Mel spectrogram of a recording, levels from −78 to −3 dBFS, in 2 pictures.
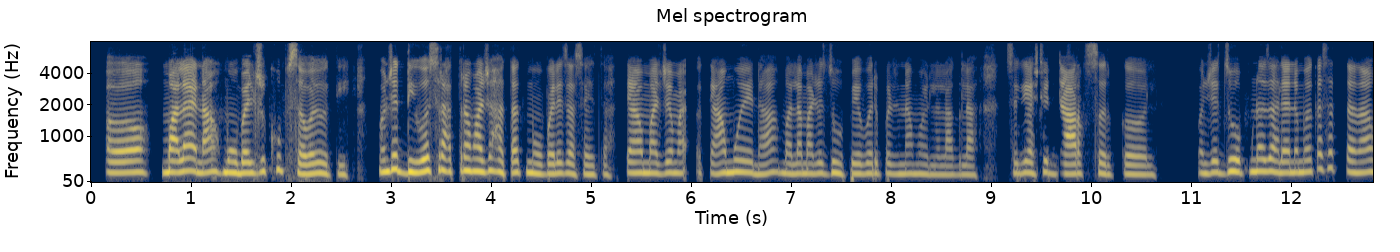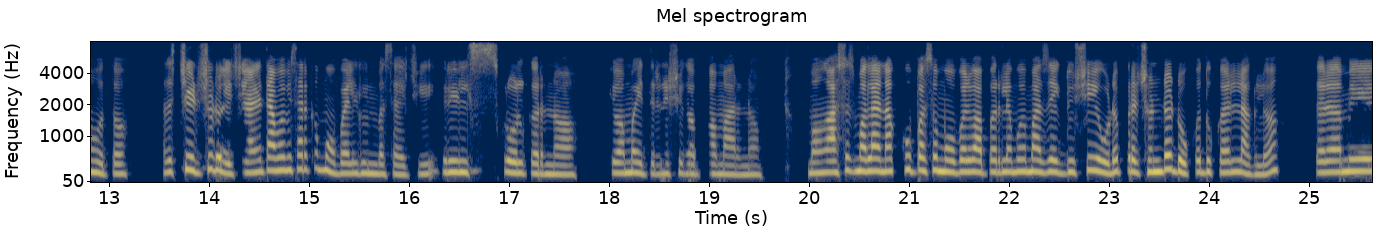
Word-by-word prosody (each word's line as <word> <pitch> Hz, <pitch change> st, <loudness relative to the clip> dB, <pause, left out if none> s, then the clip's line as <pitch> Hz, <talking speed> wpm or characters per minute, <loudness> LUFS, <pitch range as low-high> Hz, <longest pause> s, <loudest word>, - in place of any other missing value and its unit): अ, 230 Hz, -, +2 dB, 0.5 s
मला 240 Hz, +1 st, +8 dB
आहे 265 Hz, -, +7 dB
ना, 225 Hz, -1 st, +4 dB
मोबाईलची 225 Hz, 0 st, +5 dB
खूप 290 Hz, -4 st, -2 dB
सवय 205 Hz, +1 st, +5 dB
होती. 195 Hz, -2 st, -1 dB, 0.3 s
म्हणजे 250 Hz, +4 st, +7 dB
दिवस-रात्र 260 Hz, +2 st, +6 dB
माझ्या 260 Hz, 0 st, +6 dB
हातात 235 Hz, -1 st, +1 dB
मोबाईलच 210 Hz, 0 st, +2 dB
असायचा. 195 Hz, -2 st, -3 dB, 0.2 s
त्या 225 Hz, -1 st, +3 dB
माझ्या 225 Hz, 0 st, +1 dB
मा 220 Hz, 0 st, -1 dB, 0.2 s
त्यामुळे 230 Hz, +3 st, +2 dB
ना, 210 Hz, +3 st, -3 dB
मला 210 Hz, -1 st, -1 dB
माझ्या 210 Hz, 0 st, -2 dB
झोपेवर 210 Hz, 0 st, -2 dB
परिणाम 205 Hz, 0 st, -4 dB
व्हायला 195 Hz, -2 st, -5 dB
लागला. 185 Hz, 0 st, -6 dB, 0.4 s
सगळी 220 Hz, +1 st, -2 dB
अशी 225 Hz, +2 st, -2 dB
डार्क 205 Hz, 0 st, +4 dB
सर्कल, 195 Hz, -2 st, -3 dB, 0.5 s
म्हणजे 220 Hz, +1 st, -1 dB
झोप 245 Hz, +2 st, +2 dB
न 255 Hz, 0 st, +4 dB
झाल्यामुळे 235 Hz, -1 st, +1 dB
कसं 320 Hz, +2 st, -5 dB
तणाव 235 Hz, 0 st, +1 dB
होतं, 205 Hz, -1 st, -6 dB, 0.4 s
असं 240 Hz, 0 st, -7 dB
चिडचिड 290 Hz, -2 st, -2 dB
व्हायची 230 Hz, -3 st, -3 dB
आणि 230 Hz, +1 st, -1 dB
त्यामुळे 275 Hz, +1 st, +1 dB
मी 280 Hz, -, -2 dB
सारखं 300 Hz, +1 st, -7 dB
मोबाईल 215 Hz, -5 st, -4 dB
घेऊन 215 Hz, -1 st, -4 dB
बसायची. 200 Hz, +1 st, -9 dB
रील्स 240 Hz, +2 st, -1 dB
स्क्रोल 230 Hz, -3 st, -2 dB
करणं 200 Hz, -2 st, -5 dB, 0.4 s
किंवा 225 Hz, -1 st, -4 dB
मैत्रिणीशी 210 Hz, -2 st, -6 dB
गप्पा 205 Hz, 0 st, -9 dB
मारणं. 190 Hz, -1 st, -7 dB, 0.5 s
मग 225 Hz, +1 st, -3 dB
असंच 255 Hz, +3 st, -5 dB
मला 260 Hz, 0 st, +2 dB
आहे 260 Hz, -, +3 dB
ना 255 Hz, -, +1 dB
खूप 290 Hz, -2 st, -4 dB
असं 275 Hz, +1 st, -1 dB
मोबाईल 245 Hz, -1 st, 0 dB
वापरल्यामुळे 245 Hz, +1 st, -2 dB
माझं 250 Hz, -1 st, -1 dB
एक 235 Hz, -3 st, -3 dB
दिवशी 240 Hz, +5 st, -4 dB
एवढं 245 Hz, -2 st, 0 dB
प्रचंड 245 Hz, +1 st, +1 dB
डोकं 240 Hz, 0 st, -2 dB
दुखायला 235 Hz, 0 st, -4 dB
लागलं. 205 Hz, +1 st, -4 dB, 0.4 s
तर 230 Hz, 0 st, -2 dB
अ, -, -, -1 dB
मी 255 Hz, +1 st, +1 dB
230 Hz, 170 wpm, -20 LUFS, 205-245 Hz, 0.5 s, मला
